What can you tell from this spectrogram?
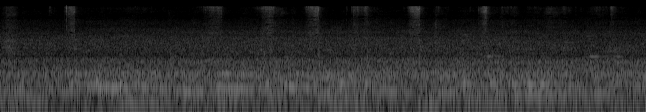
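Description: Nail file rasping across a fingernail in short, irregular strokes over the steady whir of a nail dust collector fan.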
